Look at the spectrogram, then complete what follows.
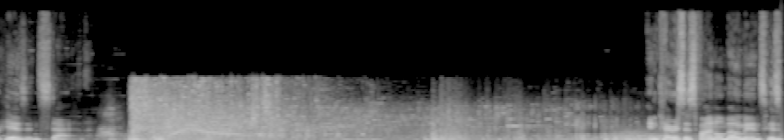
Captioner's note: glass shatters; screams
